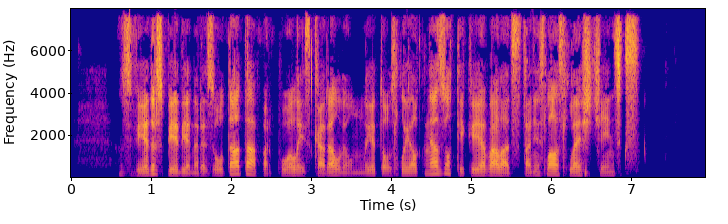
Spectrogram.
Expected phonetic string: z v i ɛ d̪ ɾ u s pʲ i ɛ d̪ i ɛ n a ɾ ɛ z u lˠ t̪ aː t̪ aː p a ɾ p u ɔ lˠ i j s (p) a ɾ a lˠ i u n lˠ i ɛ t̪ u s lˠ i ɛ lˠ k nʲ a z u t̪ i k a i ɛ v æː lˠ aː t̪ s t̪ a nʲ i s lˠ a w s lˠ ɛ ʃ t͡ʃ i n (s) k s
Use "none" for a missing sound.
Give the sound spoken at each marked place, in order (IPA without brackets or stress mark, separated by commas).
k, s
